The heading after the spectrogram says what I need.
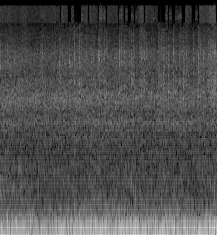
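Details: Truck moved after a lug-nut overtightening incident, owner noting a new loud noise that seems to come from the alternator: steady, even low rumble with no knocks or ticks standing out; engine runs smoothly.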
